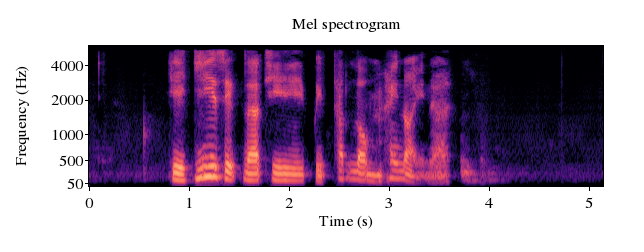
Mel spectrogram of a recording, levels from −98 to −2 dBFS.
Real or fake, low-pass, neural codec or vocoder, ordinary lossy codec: fake; 5.4 kHz; codec, 16 kHz, 2 kbps, FreqCodec, larger model; MP3, 48 kbps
